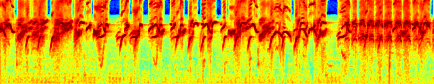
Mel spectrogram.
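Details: Loud, fast, unbroken green leafbird song, dense high whistles and squeaky sweeping notes tumbling one after another, with a brief pause near the end before buzzier chatter resumes.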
